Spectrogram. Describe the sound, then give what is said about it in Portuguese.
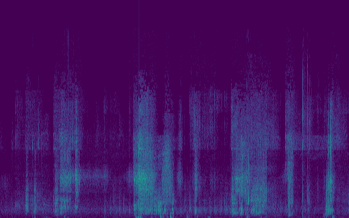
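Crunchy popcorn being chewed: many crisp, crackling bites and crunches in an uneven rhythm, fairly quiet and with no talking. “Nossa, tá muito bom essa pipoca, doido.”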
